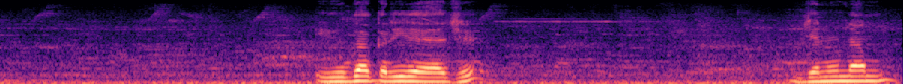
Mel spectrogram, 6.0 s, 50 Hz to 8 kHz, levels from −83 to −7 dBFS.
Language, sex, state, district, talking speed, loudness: Gujarati, male, Gujarat, Gandhinagar, 70 wpm, -16 LUFS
